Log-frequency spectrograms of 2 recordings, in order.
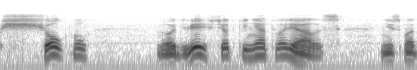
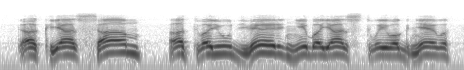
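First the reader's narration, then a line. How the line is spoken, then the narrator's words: Old man shouting. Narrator (Russian): закричал старик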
